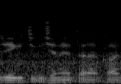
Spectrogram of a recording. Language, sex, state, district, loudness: Bengali, male, West Bengal, Dakshin Dinajpur, -40 LUFS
